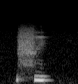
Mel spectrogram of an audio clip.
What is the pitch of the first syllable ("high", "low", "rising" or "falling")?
low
